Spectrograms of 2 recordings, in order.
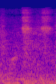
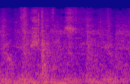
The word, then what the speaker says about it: Aluxes: In Yucatan, Mexico, there are these gnomish spirits the Mayan people call Aluxes, pronounced like Alpuxes.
